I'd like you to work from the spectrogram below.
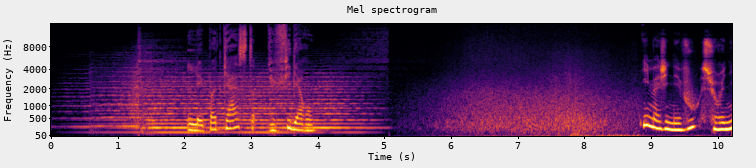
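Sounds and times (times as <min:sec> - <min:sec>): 
brief sustained musical tone: 0:00.0 - 0:05.2
ocean waves washing onto the shore: 0:01.4 - 0:09.2
speech: 0:02.0 - 0:04.0, 0:08.9 - 0:10.1.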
